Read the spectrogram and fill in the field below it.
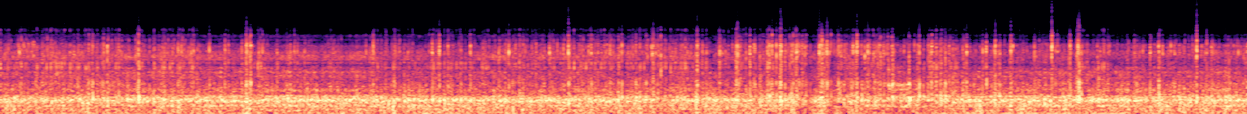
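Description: Wind rushes steadily past a moving bicycle outdoors.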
